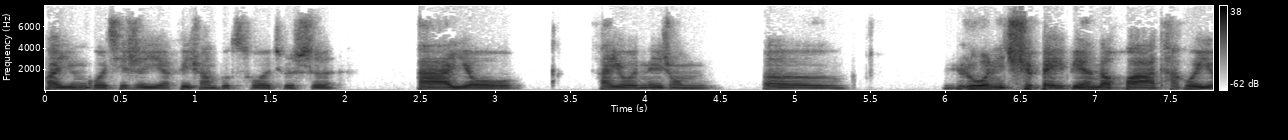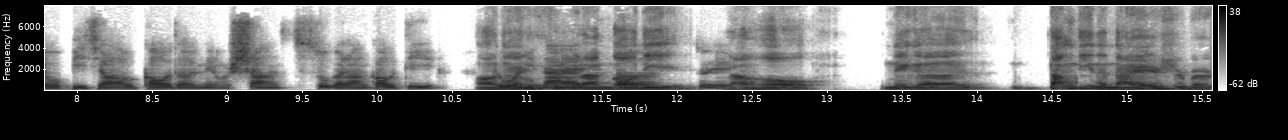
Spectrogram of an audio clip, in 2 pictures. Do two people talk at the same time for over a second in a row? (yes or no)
yes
